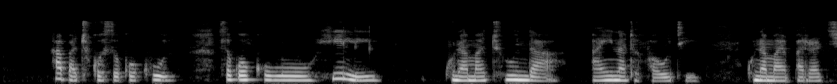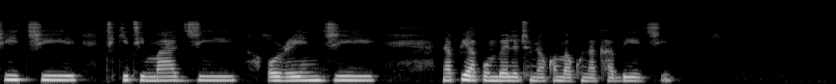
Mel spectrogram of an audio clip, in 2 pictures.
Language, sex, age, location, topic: Swahili, female, 18-24, Nairobi, finance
